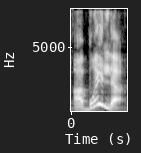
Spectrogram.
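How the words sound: The word is said smoothly as one unit. "Luego vuelves a repetirla toda junta"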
